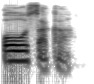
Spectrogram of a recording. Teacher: pronounced as Osaka so there will be a stress in the o sound at the beginning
